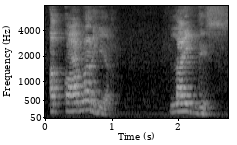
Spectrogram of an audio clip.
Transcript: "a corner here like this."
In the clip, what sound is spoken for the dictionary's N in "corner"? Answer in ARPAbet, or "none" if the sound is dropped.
L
